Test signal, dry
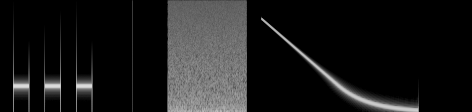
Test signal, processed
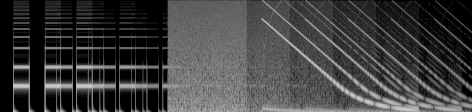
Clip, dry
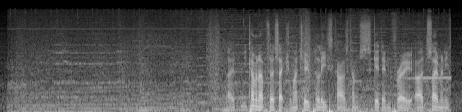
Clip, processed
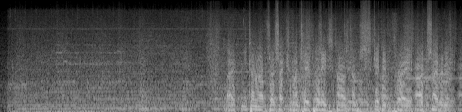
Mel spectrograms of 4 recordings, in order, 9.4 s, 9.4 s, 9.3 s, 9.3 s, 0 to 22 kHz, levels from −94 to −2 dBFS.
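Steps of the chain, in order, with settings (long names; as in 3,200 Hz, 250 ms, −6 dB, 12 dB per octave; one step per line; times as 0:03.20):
lower of the sound and its delayed copy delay 8.2 ms
brickwall limiter −16.5 dBFS
repeating echo 862 ms, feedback 45%, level −9 dB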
